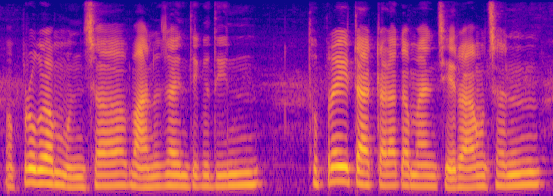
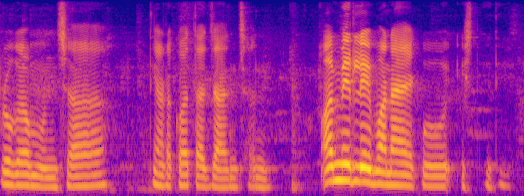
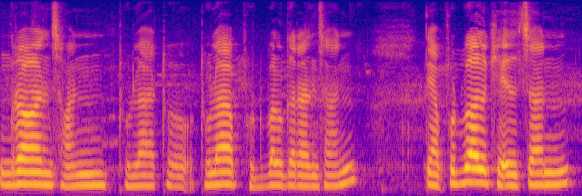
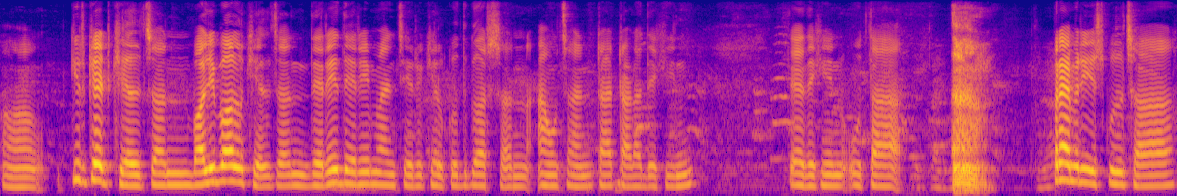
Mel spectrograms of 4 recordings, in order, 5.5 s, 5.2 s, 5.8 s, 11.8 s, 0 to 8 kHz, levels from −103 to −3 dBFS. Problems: constant background noise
